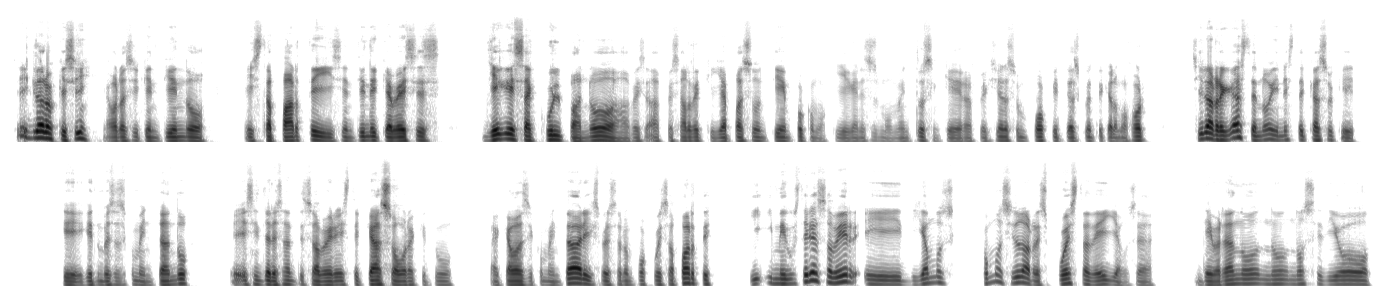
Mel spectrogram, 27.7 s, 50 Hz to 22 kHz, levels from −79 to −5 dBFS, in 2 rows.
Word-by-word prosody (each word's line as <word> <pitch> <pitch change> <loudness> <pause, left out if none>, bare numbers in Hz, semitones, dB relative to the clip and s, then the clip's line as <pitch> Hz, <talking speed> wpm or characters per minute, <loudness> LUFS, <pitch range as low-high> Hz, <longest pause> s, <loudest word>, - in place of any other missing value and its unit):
Sí, 200 - -2
claro 175 -5 +10
que 120 - +2
sí, 155 +3 +2
ahora 100 +1 -1
sí 105 +2 -10
que 105 - -4
entiendo 100 0 +1 0.4
esta 95 -6 -1
parte, 105 +4 +3
y 100 -4 +1
se 95 +4 -8
entiende 110 +3 -1
que 95 - +2
a - - +9
veces 100 -1 +3 0.4
llega 135 +7 +7
esa 110 -4 +5
culpa, 120 -9 +2
¿no?, 110 +4 +4
a 85 -1 -8
pes 90 0 -12
a 95 - -10
pesar 90 +3 -8
de 100 0 -4
que 90 +1 -19
ya 95 +2 -1
pasó 95 +1 -5
un 95 - -8
tiempo 100 +1 -5
como 80 -5 -18
que 90 - -24
llegan 90 0 -11
esos 100 +3 -19
momentos 85 +2 -11
en 85 - -25
que 85 +1 -9
reflexionas 90 +4 -8
un 100 -3 -14
poco 100 +2 -4
y - - -9
te - - -13
das 95 - -4
cuenta 100 -2 -12
que - - -16
a - - -2
lo 90 - -9
mejor 105 +5 -2 0.4
sí 145 - -3
la 160 -1 +10
regaste, 130 0 +5
¿no?, 130 +4 -2
y - - 0
en 120 -1 -6
este 125 0 -8
caso 120 +1 -3
que 90 -6 -9 0.9
que 95 -2 -3
que 100 - -3
tú - - -15
me 95 - -4
estás 95 0 -10
comentando, 100 +5 -2 0.4
eh, - - -5
es - - -9
interesante 110 -1 -1
saber 100 -1 0
este 105 -1 -6
caso 110 -2 +3
ahora 100 0 0
que 85 +2 -21
tú 95 +2 -12 0.3
acabas 100 -1 0
de 100 - -16
comentar 100 +9 +4
y - - +3
expresar 105 0 -7
un 100 - -11
poco 110 +2 -8
esa 110 +2 -8
parte, 135 -4 +1 0.4
y 130 +5 -9
y 145 - -9
me 130 -1 0
gustaría 185 +13 +2
saber, 170 0 +1
eh, 115 -3 -4
digamos, 135 +6 -6 0.3
¿cómo 150 +7 -8
ha 175 - -7
sido 155 +3 -4
la 160 - +2
respuesta 125 +5 -3
de 105 +2 -1
ella?, 105 -6 -6
o 80 - -22
sea, 85 0 -14 0.4
¿de 100 - -3
verdad 110 +5 -1
no 130 +1 -3
no 120 0 -8
no 120 +1 -9
se 115 -1 -16
dio, 110 -1 -3
105 Hz, 225 wpm, -22 LUFS, 95-120 Hz, 0.9 s, claro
